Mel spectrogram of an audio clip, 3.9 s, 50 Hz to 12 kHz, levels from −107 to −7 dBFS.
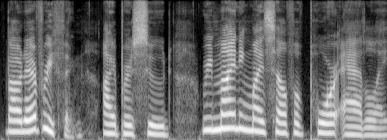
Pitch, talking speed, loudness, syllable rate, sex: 230 Hz, 140 wpm, -17 LUFS, 6.1 syllables/s, female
